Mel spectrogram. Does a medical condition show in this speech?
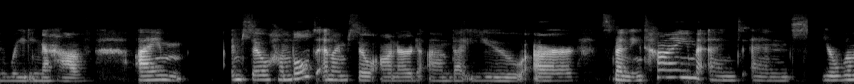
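No.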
